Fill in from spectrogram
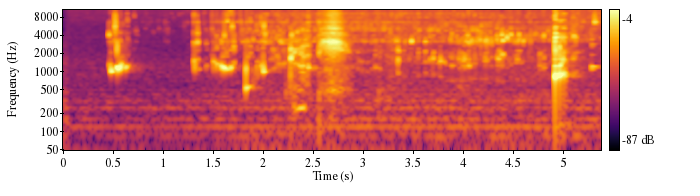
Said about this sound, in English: There you go. That was nice. That's very nice. That was good. Flowing water. Flowing water is nice.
